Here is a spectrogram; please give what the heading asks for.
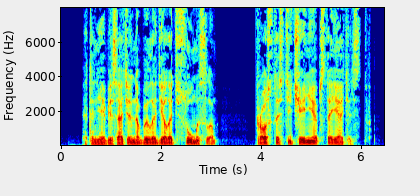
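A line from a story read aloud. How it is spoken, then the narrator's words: Hesitant, sad. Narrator (Russian): Роман помедлил, затем печально сказал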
